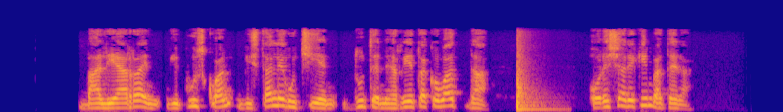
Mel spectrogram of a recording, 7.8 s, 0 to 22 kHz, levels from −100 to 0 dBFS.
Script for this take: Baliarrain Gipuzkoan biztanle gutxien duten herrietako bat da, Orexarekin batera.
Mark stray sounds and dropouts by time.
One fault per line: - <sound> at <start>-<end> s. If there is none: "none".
- thud at 5.2-5.7 s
